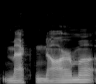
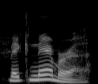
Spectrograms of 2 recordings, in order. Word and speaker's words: McNamara: 2015 from Dennis McNair uh mcnarma wow I cannot pronounce last names today McNamara McNamara okay it's close enough to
